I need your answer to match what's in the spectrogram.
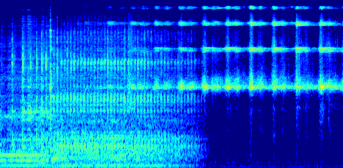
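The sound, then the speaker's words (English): Sleigh bells jingle in a steady, bright rhythm, shaken roughly three times a second, after a dense, whirring clatter that fills the first half and then cuts away. “With that out of the way, roll the film, but make it jingle bells or sleigh bells instead of the film roll”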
